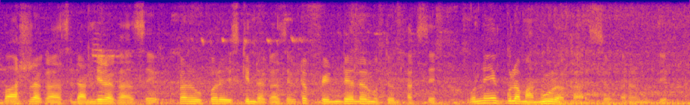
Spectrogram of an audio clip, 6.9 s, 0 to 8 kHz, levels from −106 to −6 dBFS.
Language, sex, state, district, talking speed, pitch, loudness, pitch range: Bengali, male, Assam, Hailakandi, 165 wpm, 135 Hz, -18 LUFS, 125-145 Hz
